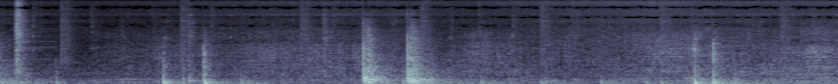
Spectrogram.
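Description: Fireworks shells bursting overhead: a series of sharp bangs, mostly in pairs about half a second apart, every two to three seconds.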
